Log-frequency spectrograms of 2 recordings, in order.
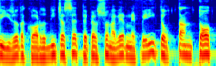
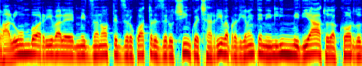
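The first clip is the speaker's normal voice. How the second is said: ordinary talk, nothing marked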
